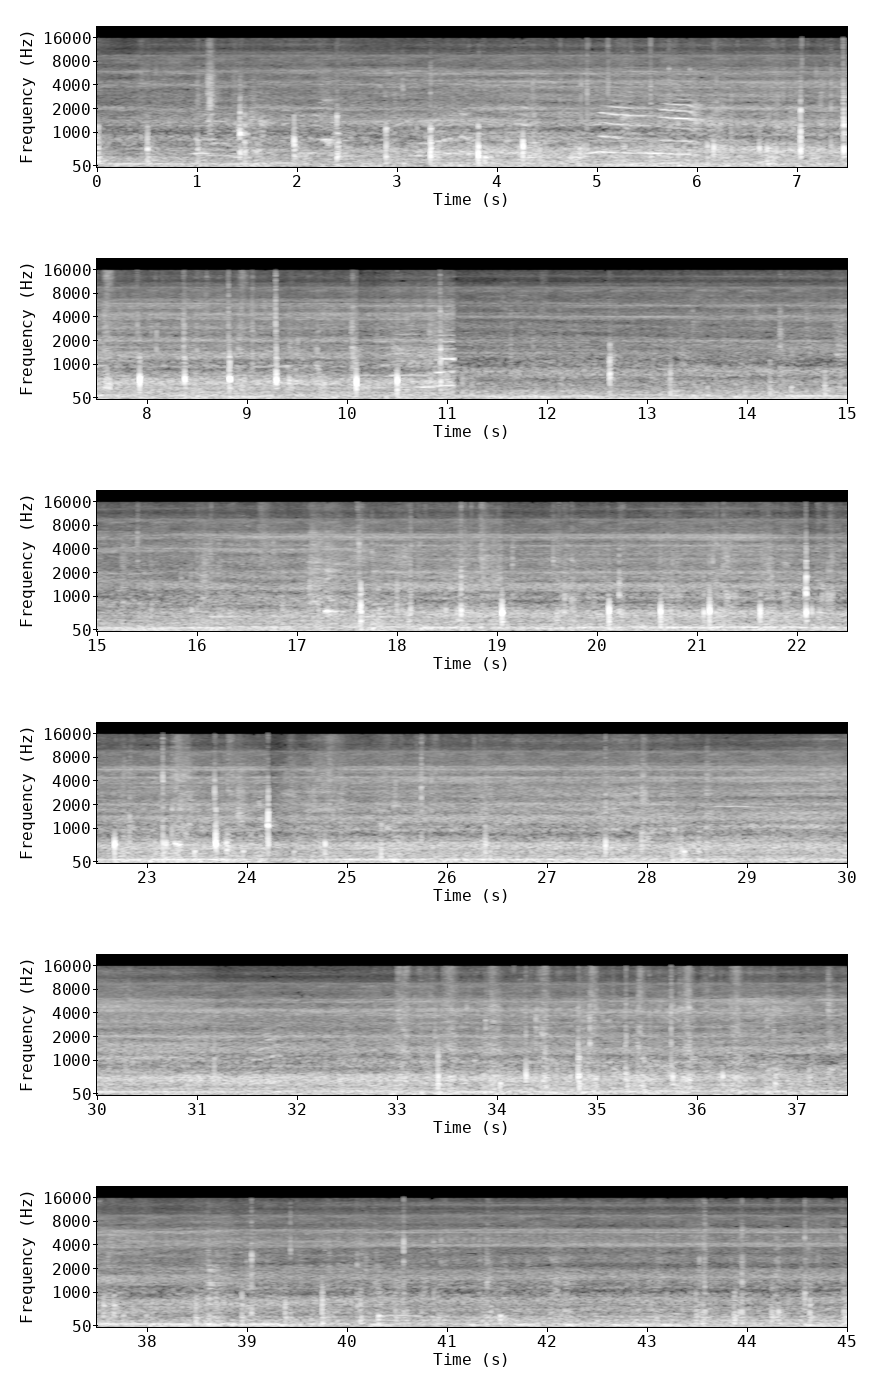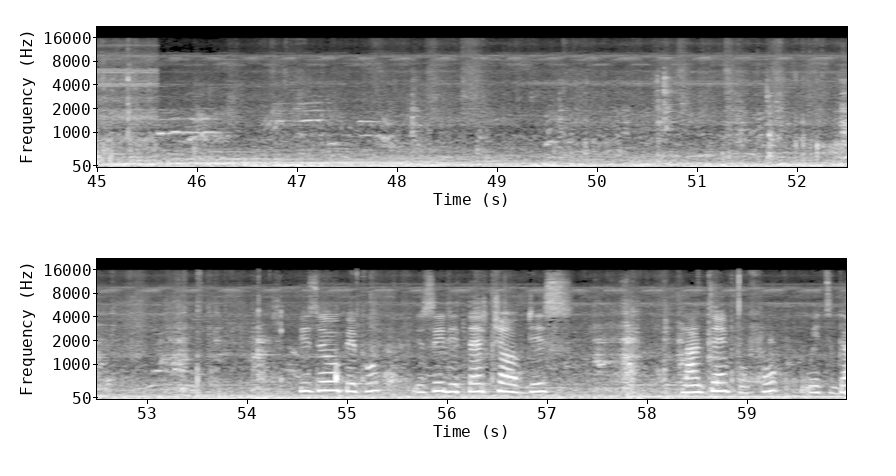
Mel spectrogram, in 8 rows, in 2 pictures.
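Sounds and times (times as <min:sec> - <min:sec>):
gas burner rumble and hiss: 0:00.0 - 0:59.9
wooden stick knocking against pot: 0:14.2 - 0:45.6.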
